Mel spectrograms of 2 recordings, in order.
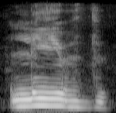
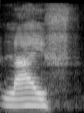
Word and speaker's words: live: aquí puse esta palabra porque de repente pronuncian mal live live dicen Live Perdón Life Life Okay Life No es un verbo es un sustantivo Okay el verbo es live Live Okay en presente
